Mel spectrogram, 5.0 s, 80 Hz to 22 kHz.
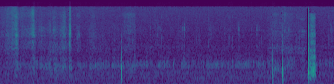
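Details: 2008 Ford F150: sharp, uneven intermittent clicks from behind the dash cluster area, about three in five seconds, in a quiet cab; first thought a mouse in the steering column, online research suggests A/C heat actuator, not confirmed.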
